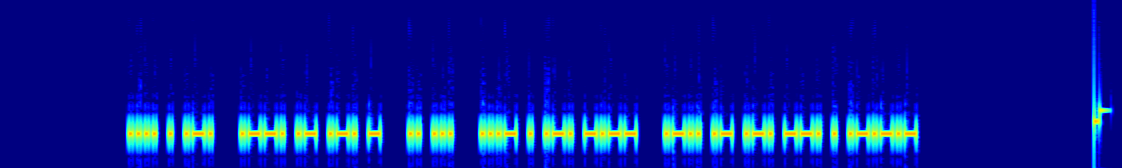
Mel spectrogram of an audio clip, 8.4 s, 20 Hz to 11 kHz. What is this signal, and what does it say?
Morse code, heard as a keyed tone, about 40 wpm, 700 Hz. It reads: HER PART IS VERY LARGE.
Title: Sentences from Top 1000 Words - Review Part 1 - 40wpm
